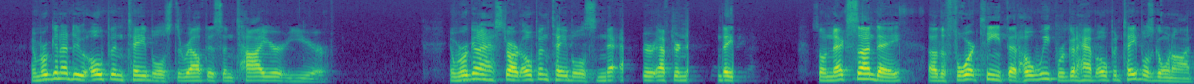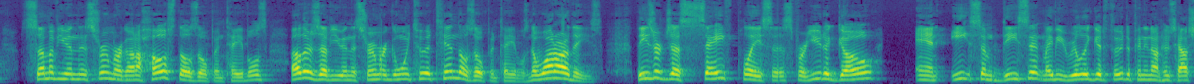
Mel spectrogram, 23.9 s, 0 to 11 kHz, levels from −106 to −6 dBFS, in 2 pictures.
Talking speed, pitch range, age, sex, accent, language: 225 wpm, 165-215 Hz, 40-59, male, American, English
